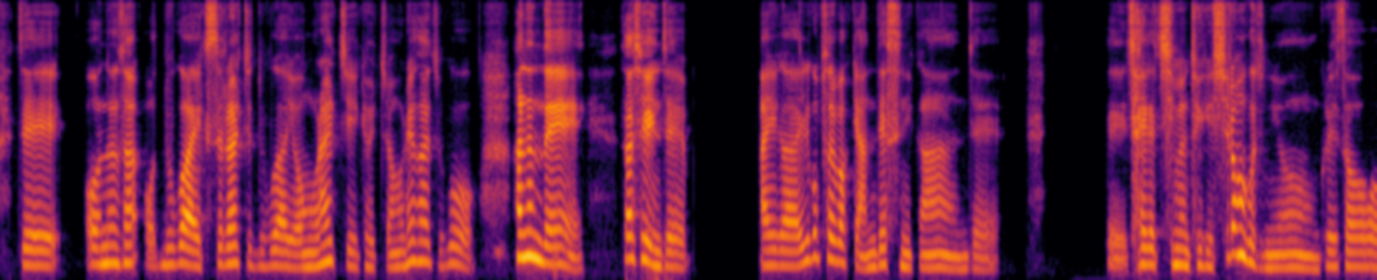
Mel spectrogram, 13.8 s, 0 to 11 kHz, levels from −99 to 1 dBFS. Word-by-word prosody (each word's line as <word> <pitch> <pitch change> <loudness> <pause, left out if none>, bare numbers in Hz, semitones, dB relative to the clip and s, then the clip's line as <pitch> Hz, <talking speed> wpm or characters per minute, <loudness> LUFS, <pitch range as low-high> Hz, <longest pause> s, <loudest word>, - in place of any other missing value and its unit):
이제 180 -2 -2 0.3
어느 205 +1 -1
사 215 -1 +1
어 - - -9
누가 195 -1 +4
엑스를 200 +5 +1
할지 200 -4 -1
누가 175 0 -4
영을 165 +4 -3
할지 200 -7 -2
결정을 160 +2 -9
해 230 - -1
가지고 200 -4 -6 0.4
하는데 205 - +6 0.4
사실 260 -1 +5
인제 170 -4 -2 0.7
아이가 175 -1 -1
7 255 +6 -4
살 255 -3 +1
밖에 215 -2 -1
안 155 +3 -2
됐으니까 160 -5 -3
인제 140 -1 -12 1.1
네 85 -2 -10
자기가 195 -1 +2
지면 190 -2 +2
되게 175 -1 -5
싫어하거든요. 155 - +1
그래서 170 -1 -5
180 Hz, 275 characters per minute, -23 LUFS, 160-205 Hz, 1.1 s, 하는데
